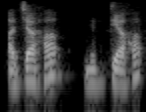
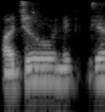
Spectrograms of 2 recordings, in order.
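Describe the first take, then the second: First: The first word ends in ah, separate. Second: The first word ends in o, joined. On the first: "अत्र पदच्छेदः" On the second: "विसर्गस्य उत्त्वे अ, गुणसन्धिः"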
